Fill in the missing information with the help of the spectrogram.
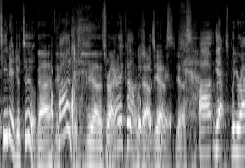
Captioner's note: laughter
